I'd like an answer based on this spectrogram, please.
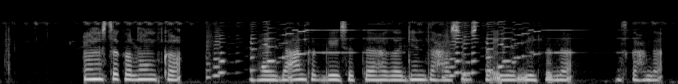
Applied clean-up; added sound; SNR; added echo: neural mask model RNNoise.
